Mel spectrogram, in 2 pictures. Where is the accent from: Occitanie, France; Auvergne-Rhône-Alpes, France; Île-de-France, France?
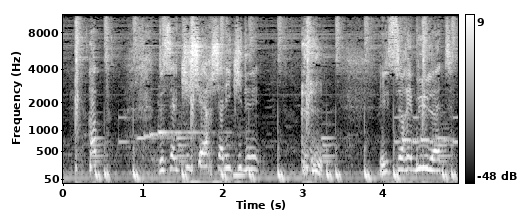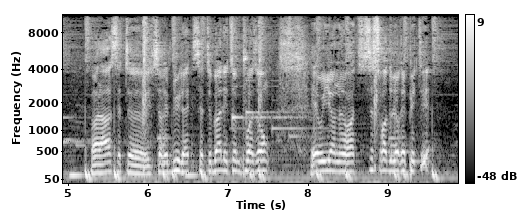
Occitanie, France; Montpellier; En fait, moi je viens de Montpellier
